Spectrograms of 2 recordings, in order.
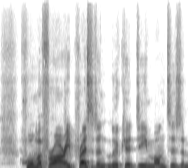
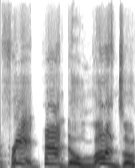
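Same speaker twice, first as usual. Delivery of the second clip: slow, higher, louder ringside-style name call; grand name announcement; 7 semitones higher, 4 dB louder, slower than usual. Acted. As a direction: announce him like a boxer entering. Grand naming of the driver.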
